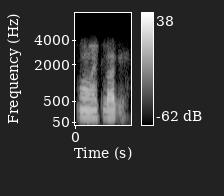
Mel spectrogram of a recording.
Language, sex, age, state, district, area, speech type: Santali, male, 30-45, West Bengal, Purba Bardhaman, rural, conversation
